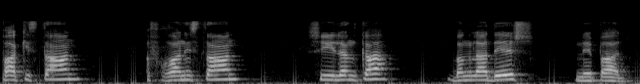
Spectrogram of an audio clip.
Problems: constant background noise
